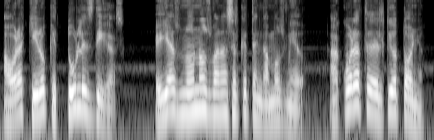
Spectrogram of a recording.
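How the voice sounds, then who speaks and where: A man putting on a bossy big sister, her voice pitched high and pushed loud as she lays down the rules. The delivery is firm and scolding, and the sound is close and dry. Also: lively intonation, brisk, dry recording, close to an everyday voice. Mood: stern scolding. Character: stern older sister scolding haunted dolls.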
